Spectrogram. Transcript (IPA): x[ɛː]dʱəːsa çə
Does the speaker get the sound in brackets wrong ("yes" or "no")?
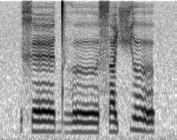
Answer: no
